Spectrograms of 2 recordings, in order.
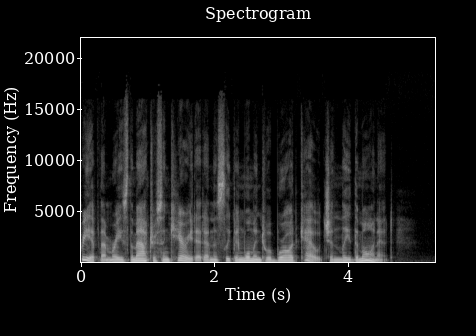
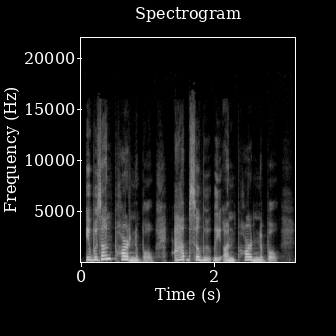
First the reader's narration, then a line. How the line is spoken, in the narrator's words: cried Monsieur Fourmery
